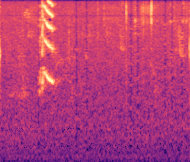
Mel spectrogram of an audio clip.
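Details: Pet rainbow lorikeets kept at home: one short, harsh, buzzy squawk with a strong ringing overtone stack, sliding slightly downward, then near silence with a few faint distant chirps.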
